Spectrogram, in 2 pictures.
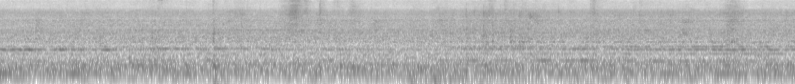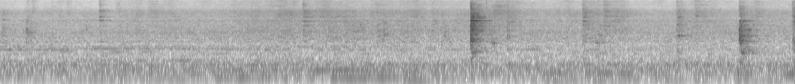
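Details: Low indoor hiss with a faint steady tone and a few sharp knocks or clicks, and no animal calls.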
